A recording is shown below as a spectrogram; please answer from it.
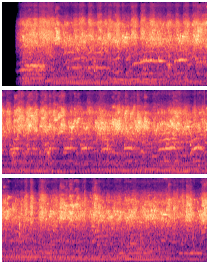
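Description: A flock of caged budgerigars chattering in a dense, constant twittering of many overlapping chirps. Short higher calls stand out in the first several seconds.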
